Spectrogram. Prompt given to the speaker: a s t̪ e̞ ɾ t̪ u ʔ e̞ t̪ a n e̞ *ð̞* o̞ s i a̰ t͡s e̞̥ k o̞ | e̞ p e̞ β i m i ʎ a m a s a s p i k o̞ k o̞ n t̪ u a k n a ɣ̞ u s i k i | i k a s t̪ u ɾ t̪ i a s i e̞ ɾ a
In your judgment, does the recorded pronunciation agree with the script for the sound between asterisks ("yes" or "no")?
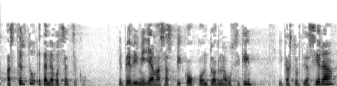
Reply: no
